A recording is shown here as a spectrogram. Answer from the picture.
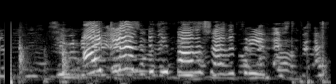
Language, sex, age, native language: Icelandic, female, 11, Icelandic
